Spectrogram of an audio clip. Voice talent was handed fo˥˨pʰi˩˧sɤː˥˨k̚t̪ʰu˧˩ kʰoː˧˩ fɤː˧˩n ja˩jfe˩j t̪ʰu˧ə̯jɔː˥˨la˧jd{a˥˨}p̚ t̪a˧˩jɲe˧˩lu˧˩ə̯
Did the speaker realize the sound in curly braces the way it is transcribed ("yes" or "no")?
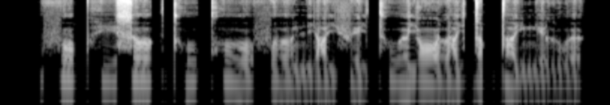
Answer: no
